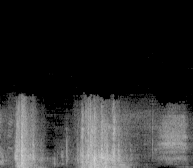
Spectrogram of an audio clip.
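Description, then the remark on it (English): A door closes shut and is left locked, with a couple of sliding, knocking bursts and a softer rattle after them, moderately loud, with no voices. “The door's locked. I can't get out.”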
